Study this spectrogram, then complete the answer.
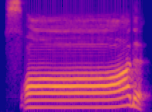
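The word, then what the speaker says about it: صاد: একটু মোটা আওয়াজে আমরা এটা উচ্চারণ করব। আলিফটা নিয়া এক দুই তিন চার আলিফটা নিয়া সদ চার আলিফটাতে হবে। কিন্তু সদ অনেকে বলে এরকম সদ সদ না সদ প্লিজ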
